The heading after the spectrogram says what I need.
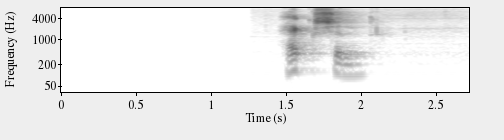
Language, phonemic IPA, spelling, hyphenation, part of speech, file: Dutch, /ˈɦɛk.sə(n)/, heksen, hek‧sen, verb / noun, Nl-heksen.ogg
- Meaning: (verb) 1. to employ witchcraft; to hex, bewitch 2. to perform amazingly, as if disposing of witchcraft; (noun) plural of heks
